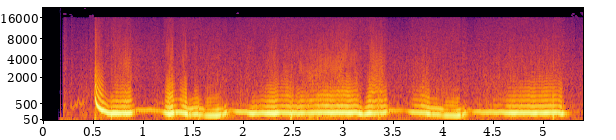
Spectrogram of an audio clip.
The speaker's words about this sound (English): What you've just been listening to is a phonautogram, a sound recording, made on September 15th, 1860, of the Song of the Bee, as sung by the inventor of sound recording, Edouard Léon Scott de Martinville, one of the very earliest sound recordings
